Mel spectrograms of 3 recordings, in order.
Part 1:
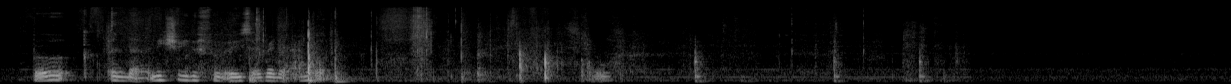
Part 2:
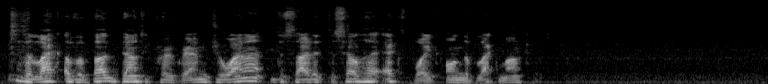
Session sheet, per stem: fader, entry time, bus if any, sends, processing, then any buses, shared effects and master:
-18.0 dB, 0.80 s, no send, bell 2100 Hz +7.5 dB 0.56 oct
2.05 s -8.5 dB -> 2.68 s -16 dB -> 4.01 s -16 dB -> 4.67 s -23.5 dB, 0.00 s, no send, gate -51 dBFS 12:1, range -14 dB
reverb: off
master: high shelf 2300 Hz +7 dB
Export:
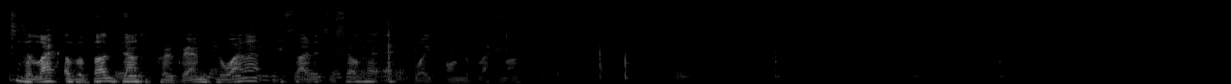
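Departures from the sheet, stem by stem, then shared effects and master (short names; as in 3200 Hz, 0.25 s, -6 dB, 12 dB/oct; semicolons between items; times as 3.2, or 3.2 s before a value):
stem 1 -18.0 dB -> -29.0 dB; stem 2 -8.5 dB -> -18.0 dB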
